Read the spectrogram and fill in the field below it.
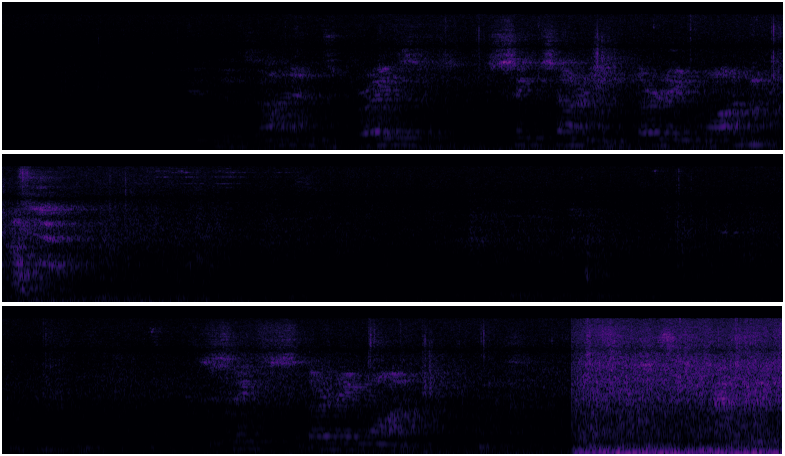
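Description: A crowd of adults murmurs and chats in a large echoing hall.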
